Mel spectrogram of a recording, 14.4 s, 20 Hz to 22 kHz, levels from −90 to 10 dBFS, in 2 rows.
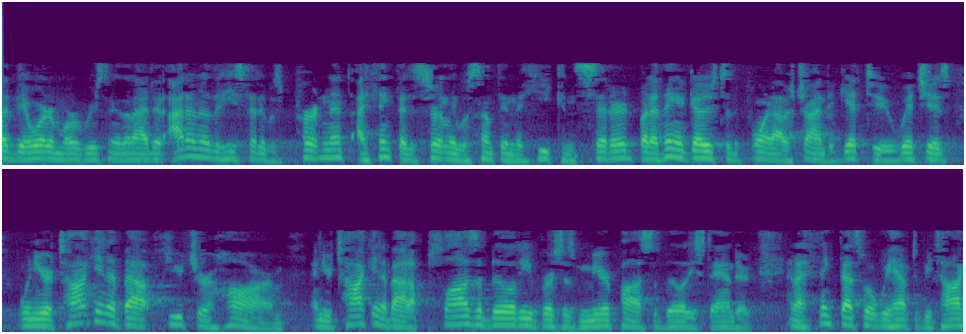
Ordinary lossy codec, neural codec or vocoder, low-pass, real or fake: MP3, 32 kbps; none; 5.4 kHz; real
